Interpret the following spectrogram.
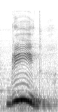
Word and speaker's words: breathe: अब ध्यान से सुनिए, BREATH को हम प्रोनाउंस करते हैं ब्रेथ, थ साउंड होती है, जबकि BREATHE इसको हम बोलते हैं ब्रीद, द साउंड होती है।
